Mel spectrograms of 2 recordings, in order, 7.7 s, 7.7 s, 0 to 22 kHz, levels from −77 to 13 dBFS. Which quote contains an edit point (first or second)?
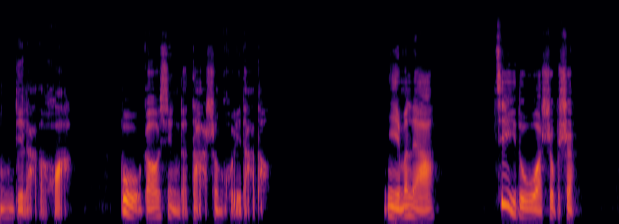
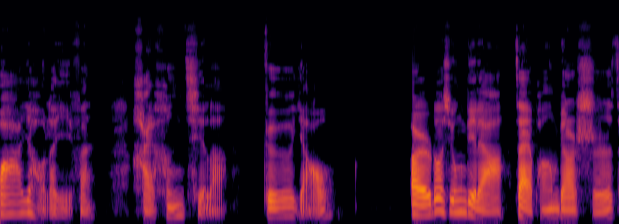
second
